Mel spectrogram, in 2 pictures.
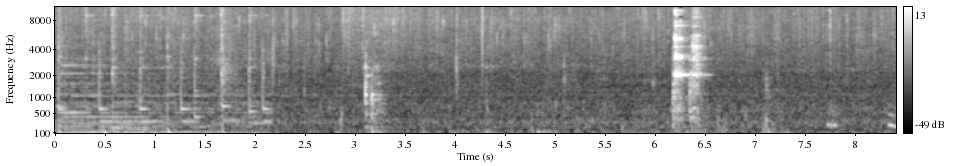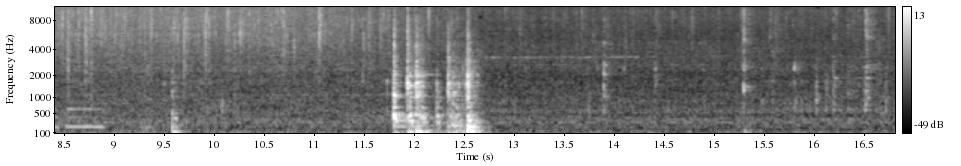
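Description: Sliced sponge gourd sizzling in oil in a nonstick electric skillet, with scrapes and clinks of a spatula and fork on the pan. A sharp clink comes about six seconds in, and a short clatter about twelve seconds in as the glass lid is set on.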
